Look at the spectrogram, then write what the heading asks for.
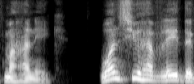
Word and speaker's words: Manik: The next solar glyph is called black manik pronounced mahanik.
